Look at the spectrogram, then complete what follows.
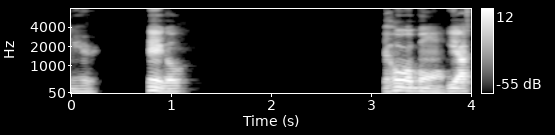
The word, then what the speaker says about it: Jehoram: Jehoram.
